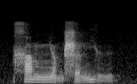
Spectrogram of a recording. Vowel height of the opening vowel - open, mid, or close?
open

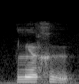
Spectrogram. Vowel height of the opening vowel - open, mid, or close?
open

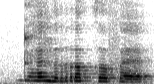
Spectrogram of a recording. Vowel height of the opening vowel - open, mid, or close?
mid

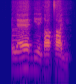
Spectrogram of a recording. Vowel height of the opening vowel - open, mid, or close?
open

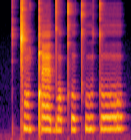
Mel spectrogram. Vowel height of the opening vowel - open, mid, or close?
mid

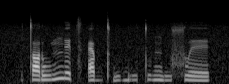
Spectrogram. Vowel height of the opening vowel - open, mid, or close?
open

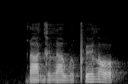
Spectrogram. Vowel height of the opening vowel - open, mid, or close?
open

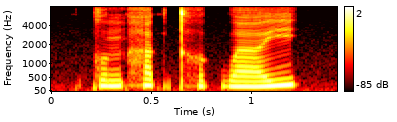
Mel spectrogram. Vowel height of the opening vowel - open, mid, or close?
close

